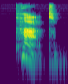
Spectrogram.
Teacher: a front unrounded vowel just above the half-open position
